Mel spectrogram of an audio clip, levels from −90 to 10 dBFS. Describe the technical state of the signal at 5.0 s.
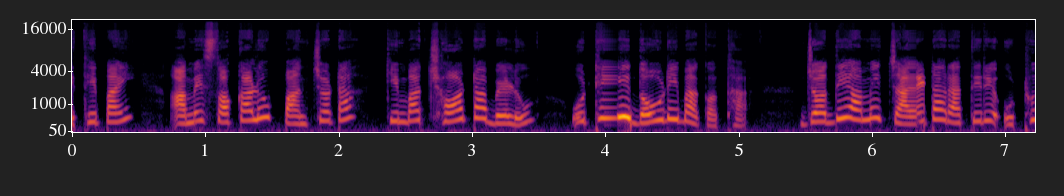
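At 5.0 s the speech signal is intact, with no audible fault at that moment.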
